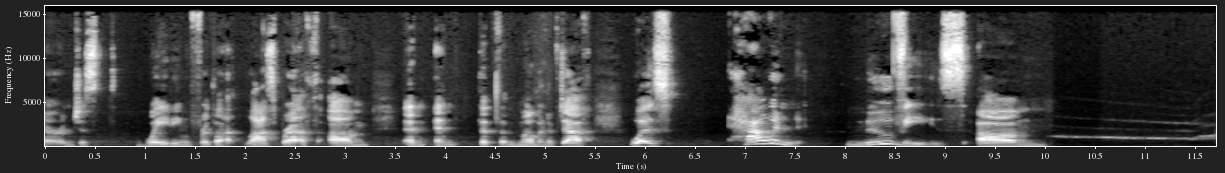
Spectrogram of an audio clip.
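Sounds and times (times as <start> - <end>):
speech: 0.0 - 10.1
emergency vehicle siren passing outside: 10.0 - 11.7.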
